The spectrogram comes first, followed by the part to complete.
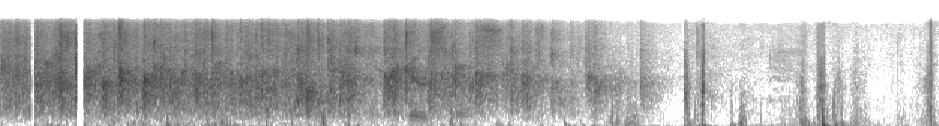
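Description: Lecture audience applauding, the clapping dying away about four and a half seconds in, followed by a few scattered knocks.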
